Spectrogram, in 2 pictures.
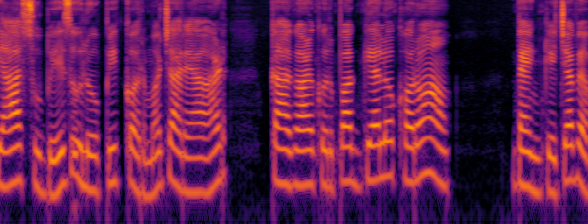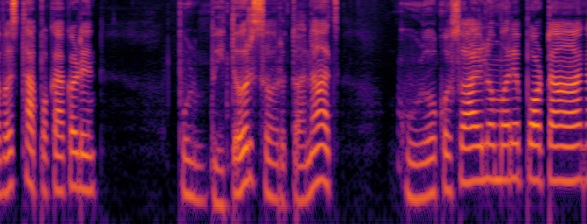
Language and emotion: Goan Konkani, fearful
